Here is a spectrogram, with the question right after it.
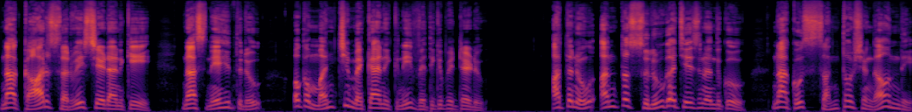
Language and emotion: Telugu, happy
